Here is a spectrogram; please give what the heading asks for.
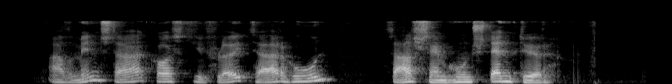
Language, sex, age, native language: Icelandic, male, 60-69, German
